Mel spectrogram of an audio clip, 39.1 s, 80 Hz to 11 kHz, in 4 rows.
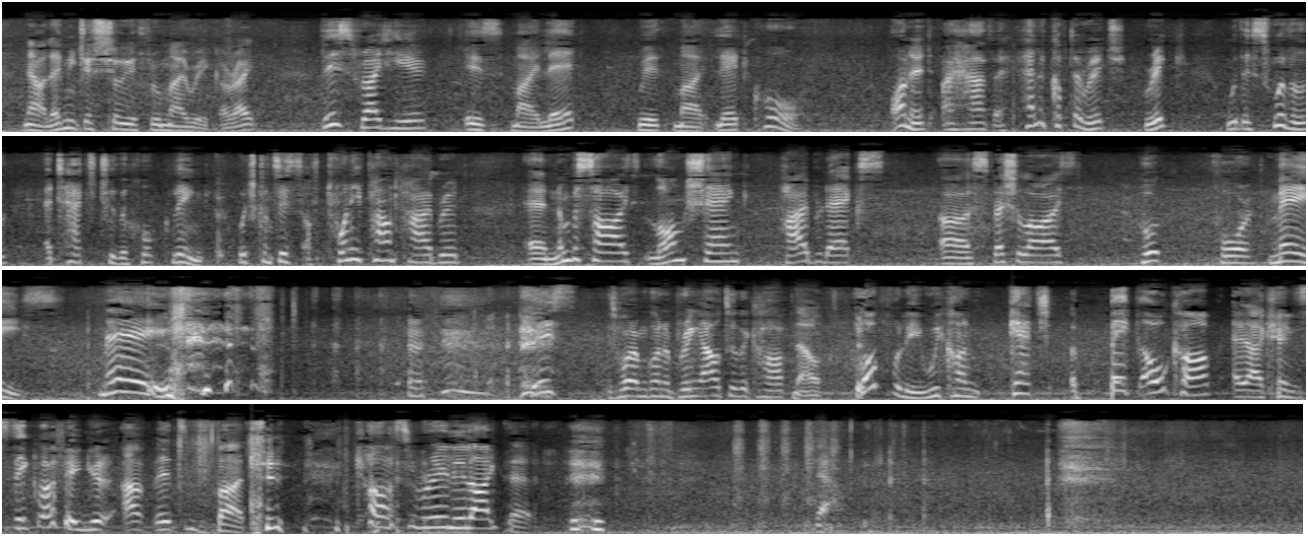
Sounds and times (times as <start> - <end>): Speech: 0.2 - 6.0, 6.7 - 21.0, 23.4 - 31.4, 32.0 - 33.4, 35.4 - 35.7.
